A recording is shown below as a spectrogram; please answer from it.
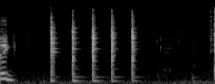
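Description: A metal sheet tray being tapped or flicked five times in quick succession, each a sharp click with a short metallic ring.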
